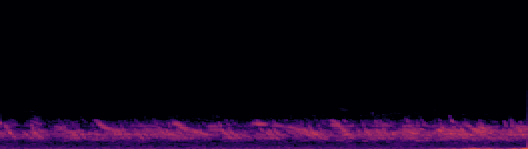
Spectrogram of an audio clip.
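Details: Purple martins on a sunny Sunday morning, central Ohio; rapid, overlapping gurgled chirps form an unbroken chatter, with a brief low bump at the end.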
